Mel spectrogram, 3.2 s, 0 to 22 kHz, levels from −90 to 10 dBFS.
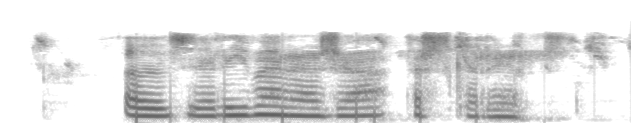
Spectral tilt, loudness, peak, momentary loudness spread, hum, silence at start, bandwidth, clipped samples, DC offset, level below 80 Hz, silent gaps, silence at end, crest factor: -1.5 dB/octave; -33 LUFS; -16 dBFS; 12 LU; none; 0.15 s; 7.8 kHz; under 0.1%; under 0.1%; -70 dBFS; none; 0.1 s; 18 dB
